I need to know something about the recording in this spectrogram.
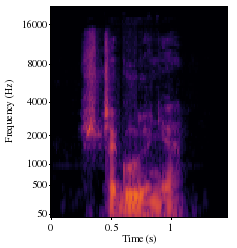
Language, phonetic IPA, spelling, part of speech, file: Polish, [ʃt͡ʃɛˈɡulʲɲɛ], szczególnie, adverb, Pl-szczególnie.ogg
